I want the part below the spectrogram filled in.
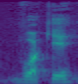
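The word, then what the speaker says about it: Boakye: How do you spell that? B-O-A-K-Y-E. Boake.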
